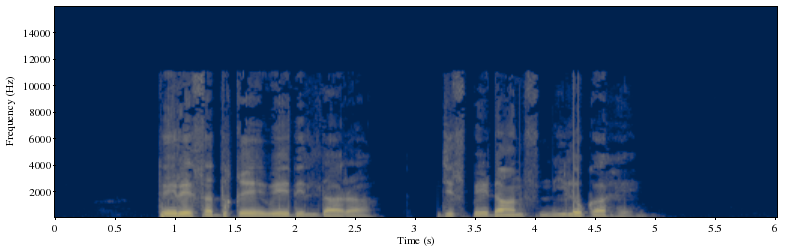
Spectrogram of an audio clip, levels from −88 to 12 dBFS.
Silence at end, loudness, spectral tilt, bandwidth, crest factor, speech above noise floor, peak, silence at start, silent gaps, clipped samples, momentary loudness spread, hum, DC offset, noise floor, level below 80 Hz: 1.1 s; -25 LUFS; -7 dB/octave; 11.5 kHz; 20 dB; 60 dB; -8 dBFS; 0.85 s; none; under 0.1%; 13 LU; none; under 0.1%; -84 dBFS; -50 dBFS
